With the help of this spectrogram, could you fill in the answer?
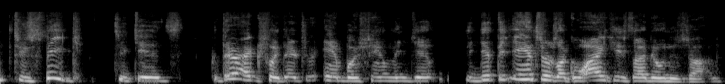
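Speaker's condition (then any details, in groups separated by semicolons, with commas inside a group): Cerebral palsy; mild case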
